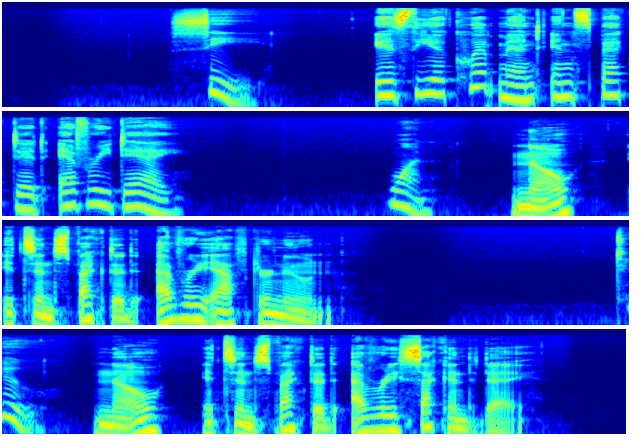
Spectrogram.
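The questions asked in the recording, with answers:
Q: Is the equipment inspected every day?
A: 2: No, it's inspected every second day.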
